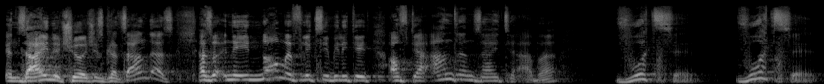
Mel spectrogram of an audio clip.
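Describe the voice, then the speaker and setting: Animated middle-aged man in a reverberant hall. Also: high voice, measured pace. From former Soviet Union. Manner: animated, repeats words for emphasis, frequent hesitations. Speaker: speaker on church mission. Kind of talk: lively lecture-sermon.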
